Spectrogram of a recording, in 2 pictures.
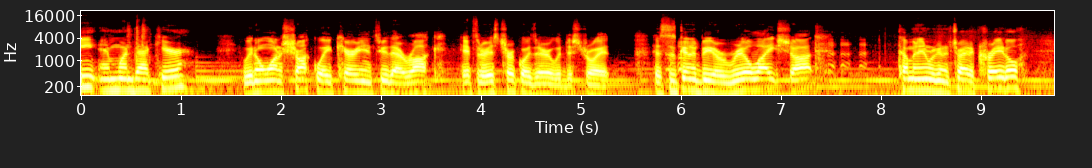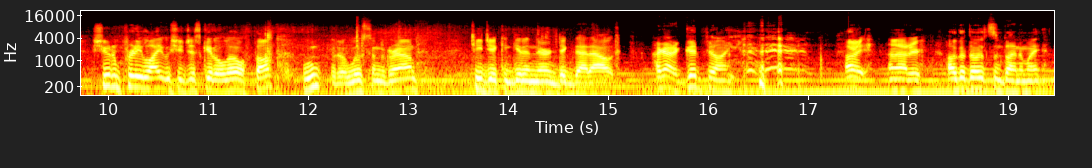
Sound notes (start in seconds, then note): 16.2 laughs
